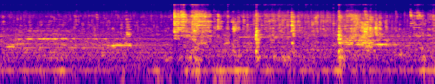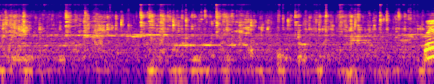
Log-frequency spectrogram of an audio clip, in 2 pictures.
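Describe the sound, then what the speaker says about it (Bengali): Egg white curry with a little ghee is stirred in a hot pan, a continuous close scraping and clattering of the spoon over a soft sizzle that grows louder after the first few seconds. "এখন নাড়বো।"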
